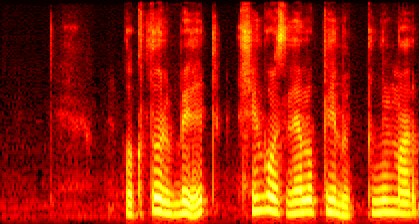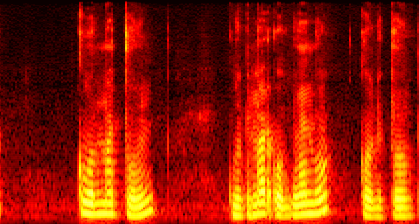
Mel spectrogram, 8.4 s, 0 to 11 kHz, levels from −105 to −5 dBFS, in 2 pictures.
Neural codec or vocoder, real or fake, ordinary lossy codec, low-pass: autoencoder, 22.05 kHz, a latent of 192 numbers a frame, VITS, trained on one speaker; fake; none; none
